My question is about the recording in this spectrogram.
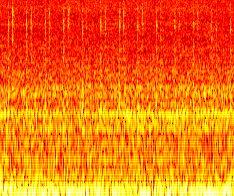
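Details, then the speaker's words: Chinese diesel heater after disassembly and cleaning for water ingress that had stopped it igniting, now hot, burning off cleaner: steady fan hum with light, even ticking from the dosing pump several times a second; normal running. "pump is kicking away you can hear it"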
